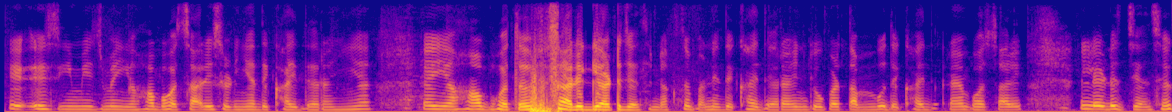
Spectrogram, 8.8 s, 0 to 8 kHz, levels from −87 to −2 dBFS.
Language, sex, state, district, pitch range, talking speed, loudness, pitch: Hindi, female, Uttar Pradesh, Budaun, 200-230 Hz, 225 wpm, -19 LUFS, 210 Hz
